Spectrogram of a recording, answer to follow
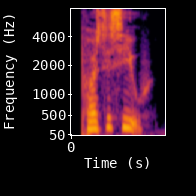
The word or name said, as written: possessiv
